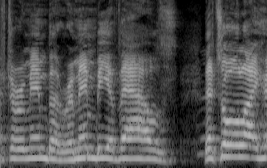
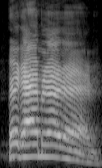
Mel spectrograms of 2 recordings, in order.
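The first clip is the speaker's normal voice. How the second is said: loud, slurred-together Belfast bark; garbled Northern Irish cabbie question; unintelligible Northern Irish accent; 5 dB louder, much slower than usual. Retold or imitated. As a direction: run the words into one Belfast blur. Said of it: "difficult to understand the Northern Irish accent".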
